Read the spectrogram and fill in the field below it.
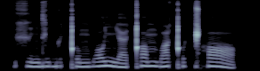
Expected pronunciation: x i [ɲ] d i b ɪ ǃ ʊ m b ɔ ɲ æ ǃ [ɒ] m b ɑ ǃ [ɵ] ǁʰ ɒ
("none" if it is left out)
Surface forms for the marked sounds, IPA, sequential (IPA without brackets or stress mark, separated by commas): n, ɒ, ʊ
